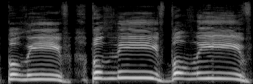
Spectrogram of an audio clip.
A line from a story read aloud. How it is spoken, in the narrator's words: The minister has cried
